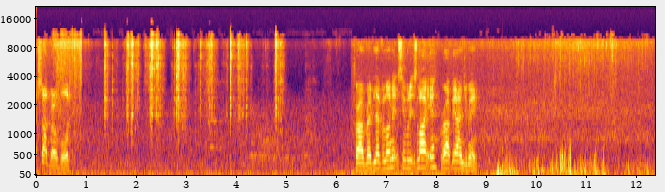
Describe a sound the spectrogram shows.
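A hand trowel scrapes and digs into dry soil.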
